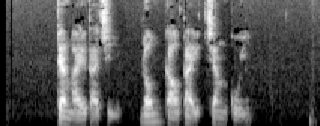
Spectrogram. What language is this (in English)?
Min Nan Chinese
